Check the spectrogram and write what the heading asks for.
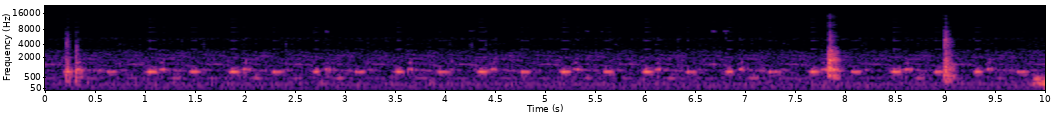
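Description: Faint, even ticking, about three ticks a second, with a few sharp computer mouse clicks: one just after the start and two near the end, as a layer is filled with the paint bucket.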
